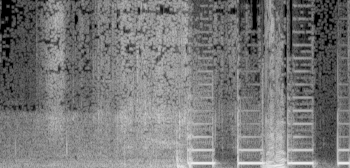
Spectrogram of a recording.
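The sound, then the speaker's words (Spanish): A phone call drops after a burst of noisy chatter, followed by a repeating electronic tone, steady loud beeps in on-off pulses, sounding like a disconnected call signal. “Bueno, se nos cortó la llamada ahí, este, no sé qué habrá pasado.”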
